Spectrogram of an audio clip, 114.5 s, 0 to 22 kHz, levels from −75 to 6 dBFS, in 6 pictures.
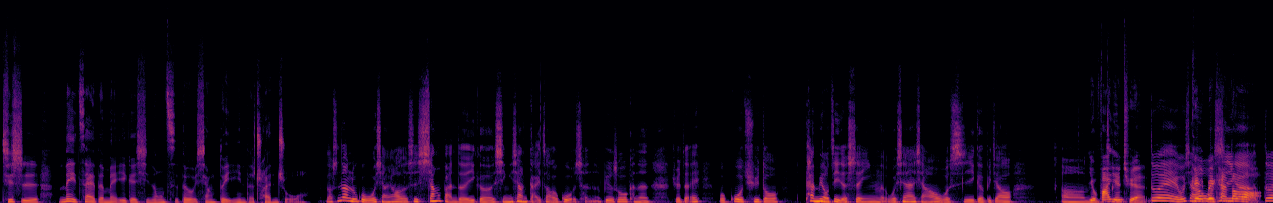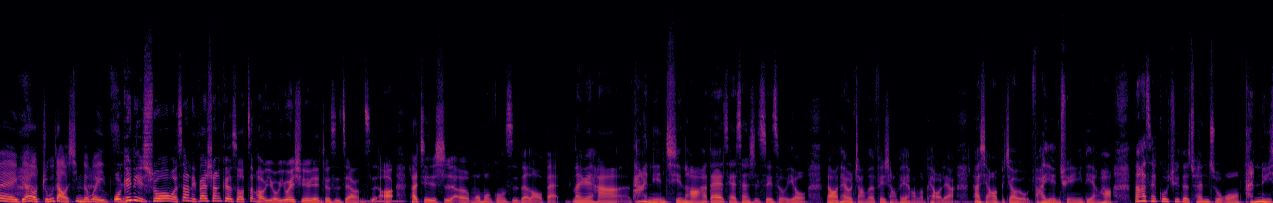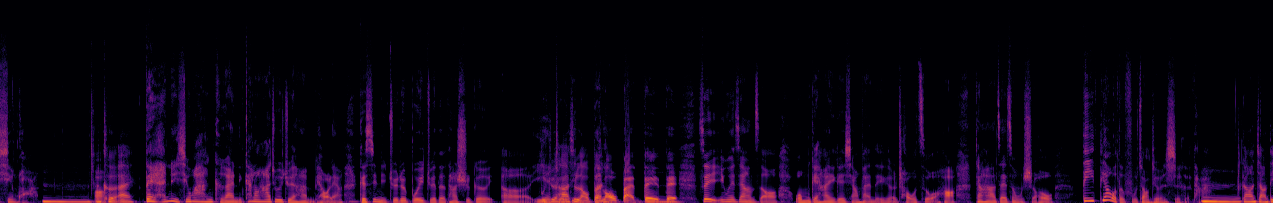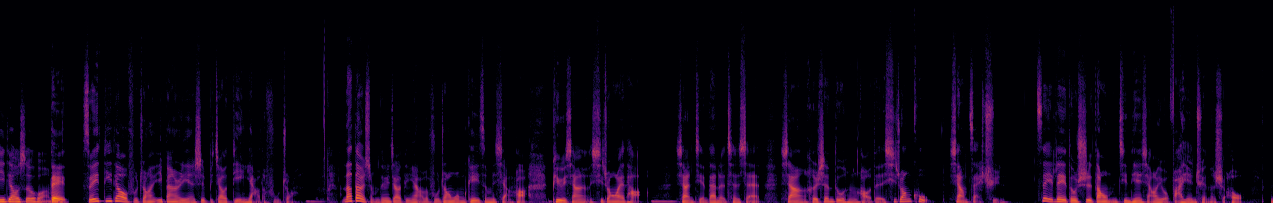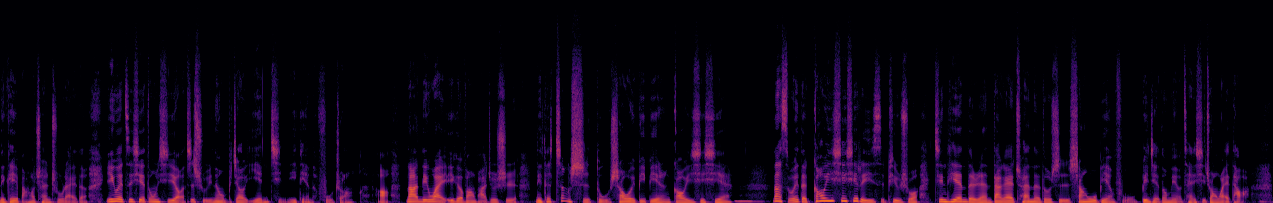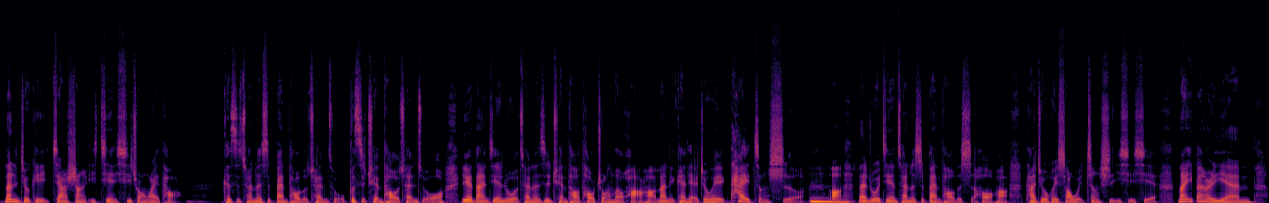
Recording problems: none

